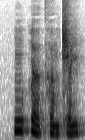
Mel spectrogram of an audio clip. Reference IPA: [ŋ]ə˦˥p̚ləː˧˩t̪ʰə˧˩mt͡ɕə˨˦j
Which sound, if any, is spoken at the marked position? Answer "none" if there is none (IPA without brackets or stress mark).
ŋ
